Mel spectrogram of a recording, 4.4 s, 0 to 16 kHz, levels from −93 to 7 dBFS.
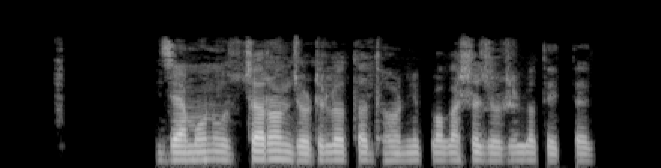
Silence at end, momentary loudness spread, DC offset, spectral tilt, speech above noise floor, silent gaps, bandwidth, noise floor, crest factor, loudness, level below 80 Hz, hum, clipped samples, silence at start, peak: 0.45 s; 13 LU; under 0.1%; -5.5 dB/octave; over 68 dB; 0.43-1.03 s, 3.77-3.81 s; 7.8 kHz; under -90 dBFS; 22 dB; -23 LUFS; -64 dBFS; none; under 0.1%; 0.4 s; -2 dBFS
